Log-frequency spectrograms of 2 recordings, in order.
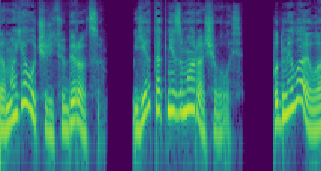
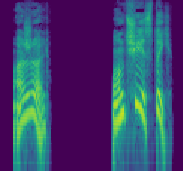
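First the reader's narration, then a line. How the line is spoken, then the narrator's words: Grumbled. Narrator (Russian): буркнула я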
